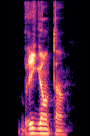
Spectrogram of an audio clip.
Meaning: brig (two-masted vessel)
- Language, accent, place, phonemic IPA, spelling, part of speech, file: French, France, Lyon, /bʁi.ɡɑ̃.tɛ̃/, brigantin, noun, LL-Q150 (fra)-brigantin.wav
